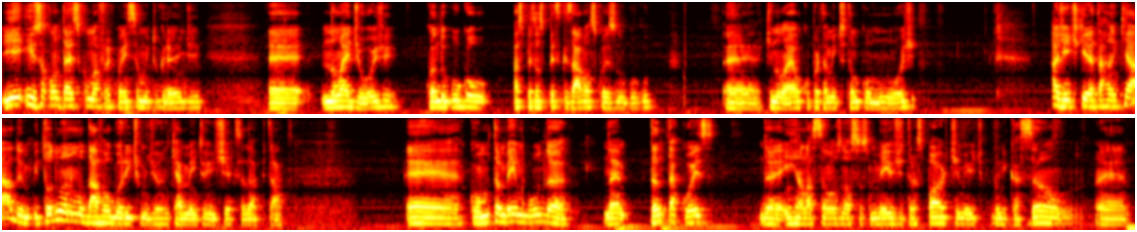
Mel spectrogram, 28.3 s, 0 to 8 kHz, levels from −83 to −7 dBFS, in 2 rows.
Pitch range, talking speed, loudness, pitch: 105-125 Hz, 150 wpm, -20 LUFS, 115 Hz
